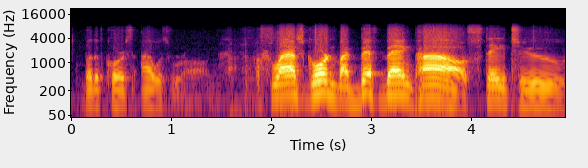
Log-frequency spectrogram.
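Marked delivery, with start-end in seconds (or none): 1.9-5.0 loud radio DJ announcer voice. Reviewing toy figures and announcing the product name: radio dj voice. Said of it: "I sound like a radio D J".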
